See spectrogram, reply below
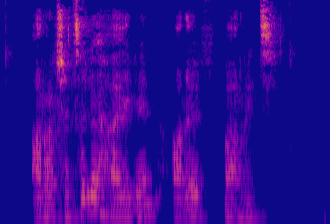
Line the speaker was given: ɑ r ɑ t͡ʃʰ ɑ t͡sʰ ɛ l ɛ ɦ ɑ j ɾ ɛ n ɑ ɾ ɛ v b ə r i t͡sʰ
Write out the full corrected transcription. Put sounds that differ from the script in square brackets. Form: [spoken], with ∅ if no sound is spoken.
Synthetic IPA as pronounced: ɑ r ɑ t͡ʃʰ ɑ t͡sʰ ɛ l ɛ ɦ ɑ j ɾ ɛ n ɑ ɾ ɛ v b [ɑ] r i t͡sʰ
